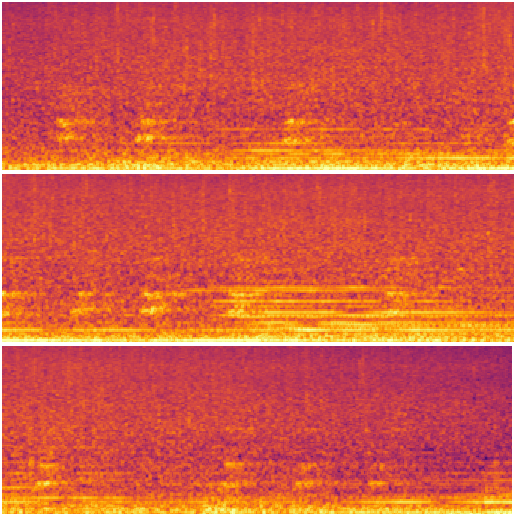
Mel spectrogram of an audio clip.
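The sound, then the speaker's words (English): A rainstorm: steady, dense rain patters on surfaces, a constant, even hiss that holds throughout. “who doesn't love listening to a good rainstorm? It's fantastic to hear rain”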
